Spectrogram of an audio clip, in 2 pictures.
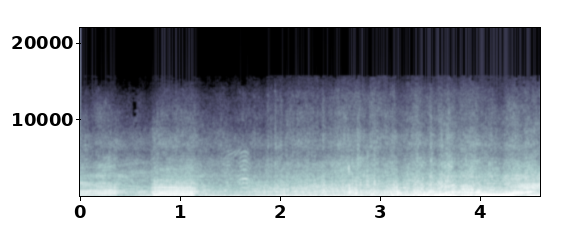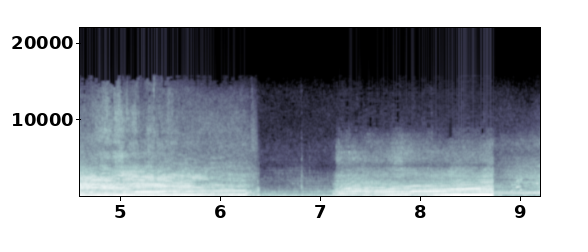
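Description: Ford Escort rally car's engine revving hard on a gravel stage: its pitch drops as it slows for a corner about three seconds in, then climbs again in steps through the gears, over a hiss of tyres on gravel. The sound breaks off abruptly about six seconds in and again near the end, where the footage cuts.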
